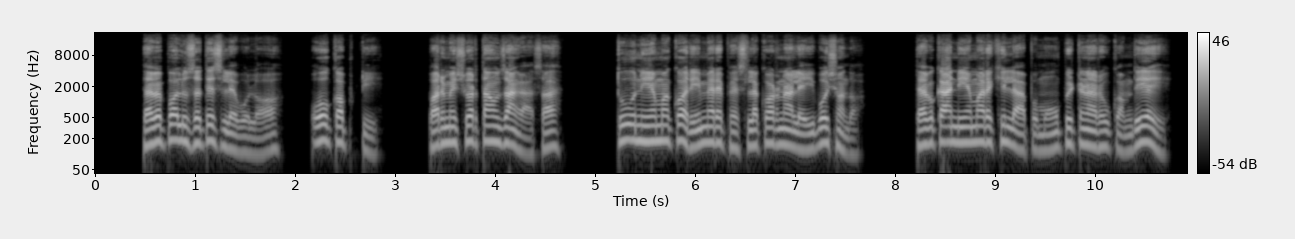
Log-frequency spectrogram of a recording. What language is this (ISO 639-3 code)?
bfz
